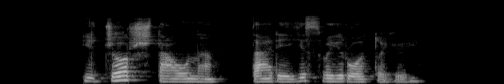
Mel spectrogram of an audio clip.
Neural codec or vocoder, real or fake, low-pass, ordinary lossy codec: none; real; 9.9 kHz; Opus, 64 kbps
